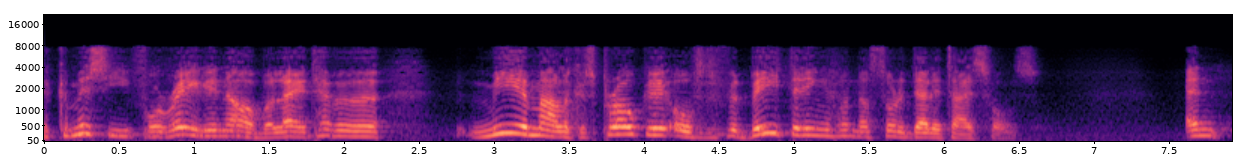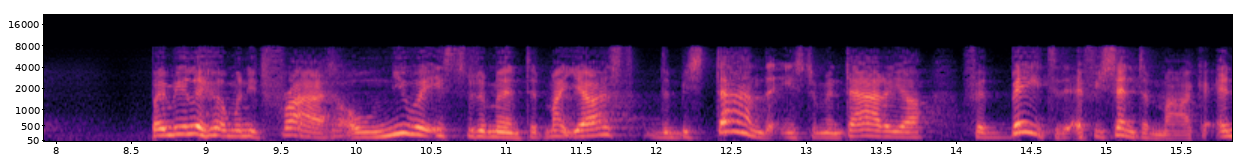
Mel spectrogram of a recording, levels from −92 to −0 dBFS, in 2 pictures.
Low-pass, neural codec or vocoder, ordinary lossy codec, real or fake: none; codec, 16 kHz, 0.4 kbps, LongCat-Audio-Codec; none; fake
